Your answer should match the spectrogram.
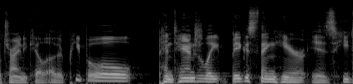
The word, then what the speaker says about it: Pentangeli: Pentangeli.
